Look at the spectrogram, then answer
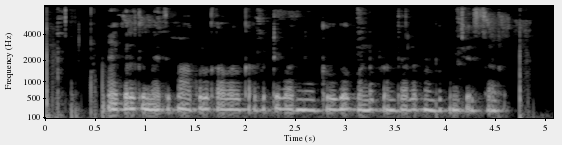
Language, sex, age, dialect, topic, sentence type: Telugu, female, 36-40, Utterandhra, agriculture, statement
